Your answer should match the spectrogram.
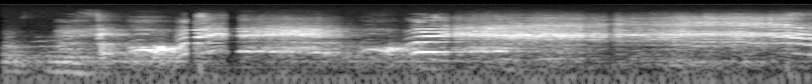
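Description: A baby crying hard, the cries breathy and strained, in short bursts that run together.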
